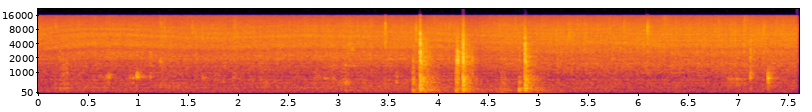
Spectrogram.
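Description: Steady sizzle of mushrooms and onions sautéing in a pot, with a few sharp knocks of a spoon against the can and bowl about four to five seconds in as thick condensed cream of mushroom soup is scooped out.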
